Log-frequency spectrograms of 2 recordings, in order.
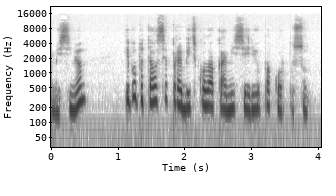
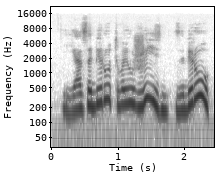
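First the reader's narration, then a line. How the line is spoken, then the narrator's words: Shout, then laughter. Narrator (Russian): крикнул Кунди и захохотал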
